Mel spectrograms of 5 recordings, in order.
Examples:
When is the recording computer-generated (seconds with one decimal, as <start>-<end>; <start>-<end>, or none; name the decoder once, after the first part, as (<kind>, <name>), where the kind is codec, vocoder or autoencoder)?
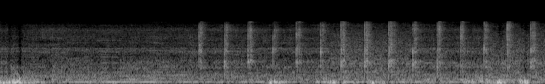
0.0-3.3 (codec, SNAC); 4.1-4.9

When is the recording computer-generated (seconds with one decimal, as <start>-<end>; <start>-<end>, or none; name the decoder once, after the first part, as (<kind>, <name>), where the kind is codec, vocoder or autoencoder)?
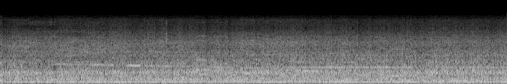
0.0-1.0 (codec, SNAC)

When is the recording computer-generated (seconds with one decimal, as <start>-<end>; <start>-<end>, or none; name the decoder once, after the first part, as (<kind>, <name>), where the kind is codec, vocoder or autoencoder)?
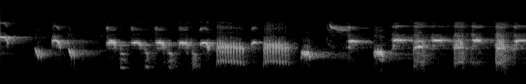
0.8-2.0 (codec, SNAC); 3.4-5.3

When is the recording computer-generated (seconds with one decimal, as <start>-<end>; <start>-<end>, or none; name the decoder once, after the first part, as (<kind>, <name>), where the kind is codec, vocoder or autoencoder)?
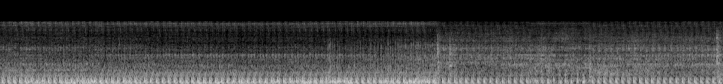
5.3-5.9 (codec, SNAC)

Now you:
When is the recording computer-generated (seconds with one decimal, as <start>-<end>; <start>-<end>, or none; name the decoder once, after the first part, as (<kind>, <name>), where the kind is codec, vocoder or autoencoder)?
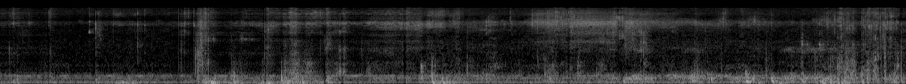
0.0-0.5 (codec, SNAC); 1.7-4.2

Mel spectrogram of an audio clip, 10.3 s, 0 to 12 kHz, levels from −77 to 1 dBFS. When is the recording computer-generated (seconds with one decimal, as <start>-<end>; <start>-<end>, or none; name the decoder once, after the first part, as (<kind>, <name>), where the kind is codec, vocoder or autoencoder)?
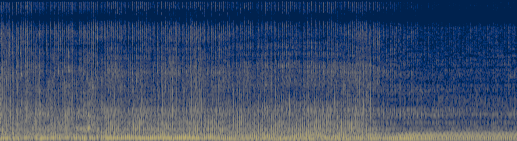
0.4-2.1 (codec, SNAC)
